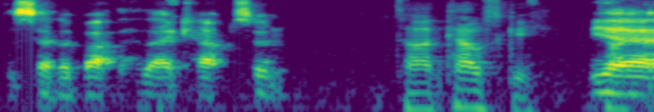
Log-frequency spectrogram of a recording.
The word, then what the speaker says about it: Tarkowski: And it was a great battle between him and I can't hardly pronounce his name, the centre back, their captain. Tarkowski. Yeah, Tarkowski.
